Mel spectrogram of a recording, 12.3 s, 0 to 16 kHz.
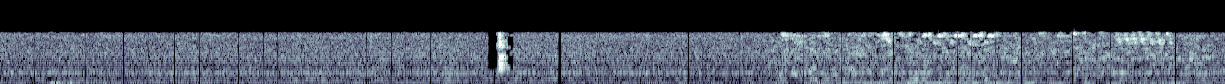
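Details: Honey bee reproductive swarm at a bait hive, Painted Peacock Manor, 04/07/21. A softer hum broken by one sharp click, then the buzzing grows louder and more uneven, with close, fluttering wingbeats.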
